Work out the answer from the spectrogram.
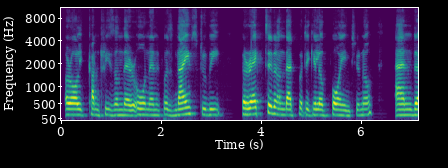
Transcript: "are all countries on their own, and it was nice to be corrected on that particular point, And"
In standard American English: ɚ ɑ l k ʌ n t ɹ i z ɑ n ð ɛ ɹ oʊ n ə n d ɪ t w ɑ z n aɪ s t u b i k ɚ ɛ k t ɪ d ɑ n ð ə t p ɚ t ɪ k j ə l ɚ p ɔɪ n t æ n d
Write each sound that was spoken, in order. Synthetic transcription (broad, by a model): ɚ ɑ l k ʌ n t ɹ i z ɑ n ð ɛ ɹ oʊ n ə n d ɪ t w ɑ z n aɪ s t u b i k ɚ ɛ k t ɪ d ɑ n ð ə t p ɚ t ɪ k j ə l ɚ p ɔɪ n t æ n d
